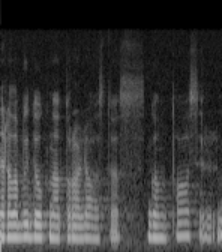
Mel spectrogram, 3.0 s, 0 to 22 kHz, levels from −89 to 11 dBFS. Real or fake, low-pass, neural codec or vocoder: real; 14.4 kHz; none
